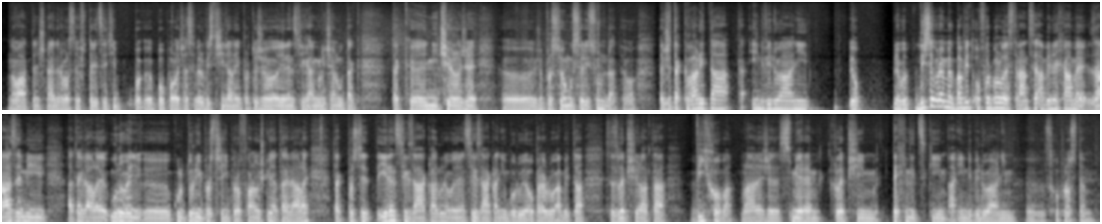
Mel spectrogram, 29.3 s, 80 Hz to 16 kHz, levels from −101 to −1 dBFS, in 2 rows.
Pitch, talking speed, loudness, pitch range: 120 Hz, 170 wpm, -18 LUFS, 115-130 Hz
